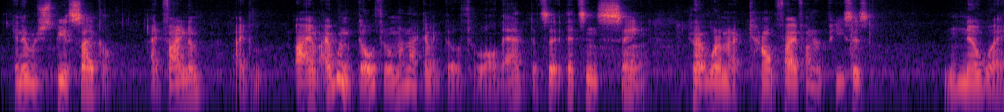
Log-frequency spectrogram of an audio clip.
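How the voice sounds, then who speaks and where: Speaking at a fairly quick pace with long, frequent pauses, a man keeps a medium pitch that swings very widely. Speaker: online reseller. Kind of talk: tutorial. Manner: casual.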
